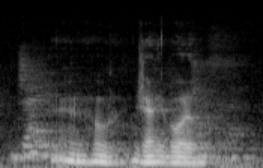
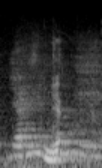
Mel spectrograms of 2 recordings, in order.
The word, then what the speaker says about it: Gelibolu: egy C betűvel írt, és talán S betűvel kiejtett szót, városnevet, vagy ilyesmit említett. Tehát nem a Gallipolit. Gelibolu. Akkor... Gelibolu és a latinális, tehát ami nálunk a C-fonéma, az a törökben a G.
